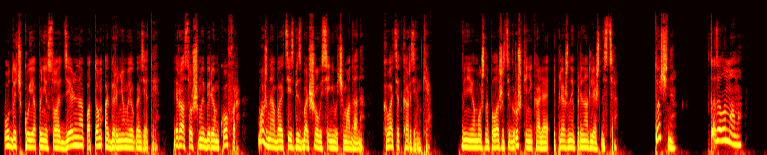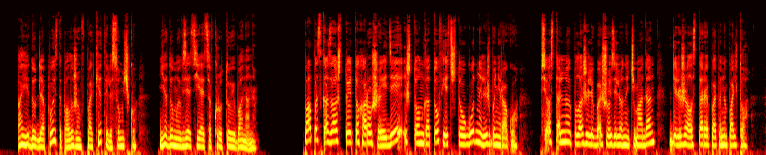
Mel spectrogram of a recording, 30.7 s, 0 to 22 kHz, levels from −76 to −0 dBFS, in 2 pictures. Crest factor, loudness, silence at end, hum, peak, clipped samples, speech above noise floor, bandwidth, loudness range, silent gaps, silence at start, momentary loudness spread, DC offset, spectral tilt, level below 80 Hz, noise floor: 14 dB; -19 LUFS; 0.4 s; none; -6 dBFS; under 0.1%; 49 dB; 16.5 kHz; 3 LU; 12.92-12.97 s, 21.00-21.22 s; 0.1 s; 6 LU; under 0.1%; -5 dB/octave; -40 dBFS; -68 dBFS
